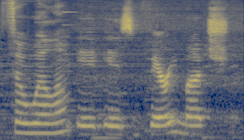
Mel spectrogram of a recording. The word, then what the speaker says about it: savillum: So I'm going to be trying to make one of Cato's recipes, but I can't pronounce it. It's salamana? Sawillum. Sawillum?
